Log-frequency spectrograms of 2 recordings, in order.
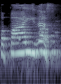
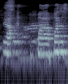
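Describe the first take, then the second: First: It has an 'ai' vowel in the middle. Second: It has no 'ai' vowel in the middle. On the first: The speaker calls it right. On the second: The speaker calls it wrong. "पापरस नहीं बेटा"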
